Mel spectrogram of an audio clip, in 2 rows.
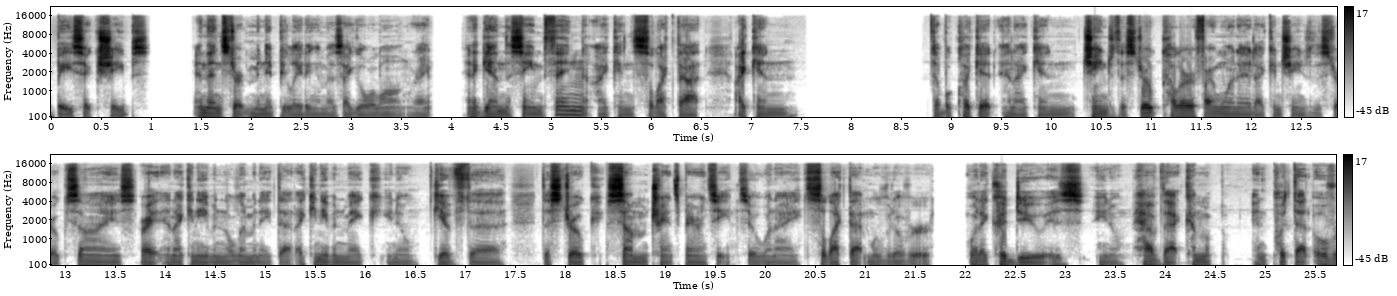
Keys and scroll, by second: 25.2 super+z.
